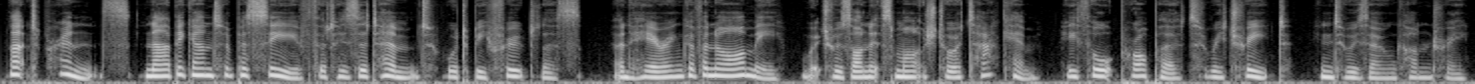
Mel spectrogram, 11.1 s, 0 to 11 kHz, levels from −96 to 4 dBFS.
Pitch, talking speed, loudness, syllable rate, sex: 195 Hz, 185 wpm, -19 LUFS, 4.6 syllables/s, female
